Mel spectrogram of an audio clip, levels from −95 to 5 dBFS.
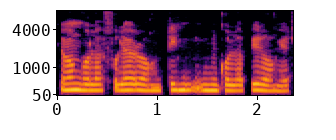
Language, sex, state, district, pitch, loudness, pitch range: Bengali, female, West Bengal, Kolkata, 205 Hz, -15 LUFS, 200-215 Hz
